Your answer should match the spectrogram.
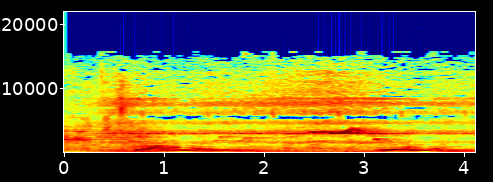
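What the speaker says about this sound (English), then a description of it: "visitors can get a close-up view of Siberian tigers in their natural setting" Siberian tigers roar and growl at the Bronx Zoo's Tiger Mountain exhibit, two deep, rising-and-falling roars in a row over a steady outdoor background hum.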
